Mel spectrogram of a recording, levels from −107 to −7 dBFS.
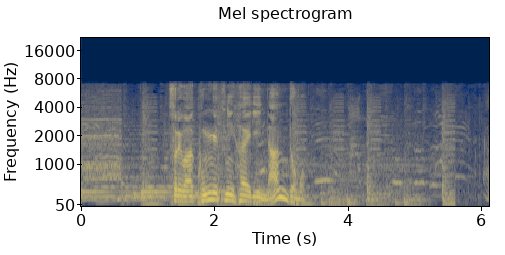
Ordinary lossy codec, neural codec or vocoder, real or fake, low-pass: AAC, 48 kbps; none; real; 7.2 kHz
